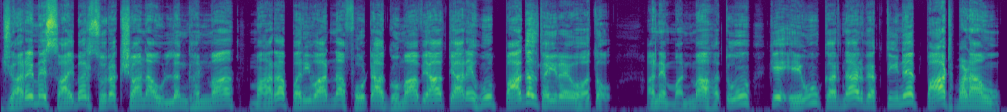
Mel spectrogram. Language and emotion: Gujarati, angry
